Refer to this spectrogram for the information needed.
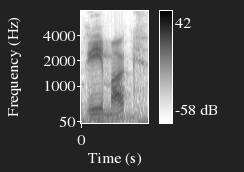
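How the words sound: The name is pronounced the German way.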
